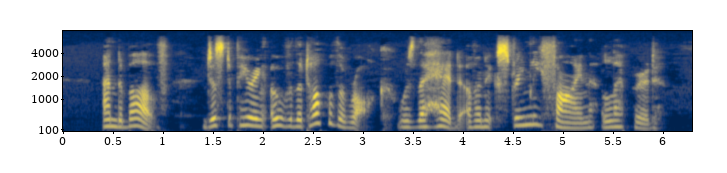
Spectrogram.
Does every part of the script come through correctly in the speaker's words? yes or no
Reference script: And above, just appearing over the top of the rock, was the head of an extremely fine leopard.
yes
